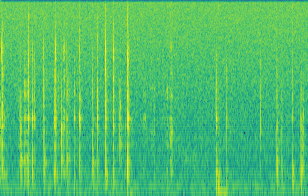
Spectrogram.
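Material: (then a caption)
Painted wood. Long nails and fingertips rapidly tap the painted surface of a large, flat, solid wooden heart plaque coated in glitter paint. The result is quick, dry clicks and ticks with very short decay, over a faint low hum. A brief lull is followed by a heavier tap with a soft low thump and a few more clicks.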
